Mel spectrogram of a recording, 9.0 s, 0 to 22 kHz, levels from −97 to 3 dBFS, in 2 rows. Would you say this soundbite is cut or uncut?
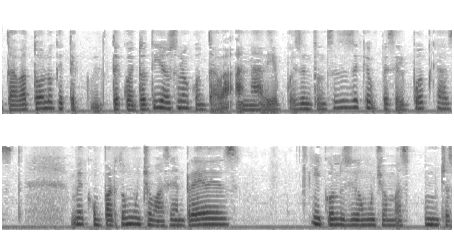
cut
